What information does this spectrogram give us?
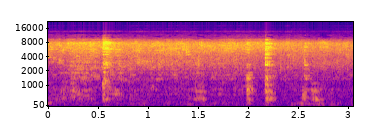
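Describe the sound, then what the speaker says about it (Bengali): Mukhi and soybean chunks fry in oil in a pan, giving a steady close sizzle with a few sharp stirring scrapes and clinks spread through it. "ভালোভাবে ভেজে নেব এবার মুখি আর সোয়াবিনগুলো"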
